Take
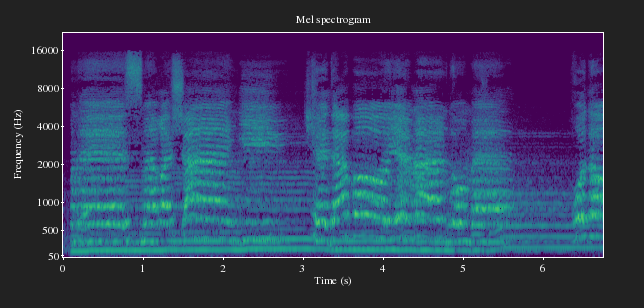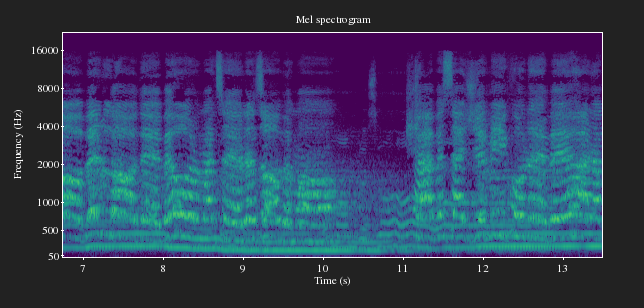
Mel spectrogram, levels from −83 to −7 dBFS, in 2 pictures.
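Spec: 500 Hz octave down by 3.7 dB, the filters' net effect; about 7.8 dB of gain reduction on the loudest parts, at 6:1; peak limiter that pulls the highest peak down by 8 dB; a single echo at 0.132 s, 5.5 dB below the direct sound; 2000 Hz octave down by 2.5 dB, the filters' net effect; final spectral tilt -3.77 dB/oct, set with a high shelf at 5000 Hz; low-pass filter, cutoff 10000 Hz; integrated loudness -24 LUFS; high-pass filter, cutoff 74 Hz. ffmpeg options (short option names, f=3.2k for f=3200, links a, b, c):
-af "highpass=74,lowpass=10k,equalizer=f=500:t=o:g=-5.5,equalizer=f=2k:t=o:g=-4,highshelf=f=5k:g=8,acompressor=threshold=-36dB:ratio=6,alimiter=level_in=8dB:limit=-24dB:level=0:latency=1,volume=-8dB,aecho=1:1:132:0.531,volume=16dB"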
